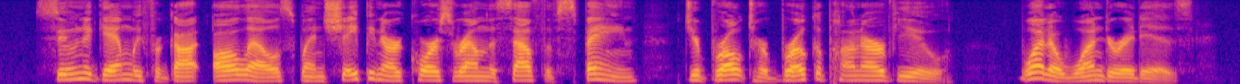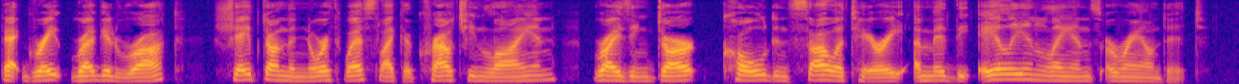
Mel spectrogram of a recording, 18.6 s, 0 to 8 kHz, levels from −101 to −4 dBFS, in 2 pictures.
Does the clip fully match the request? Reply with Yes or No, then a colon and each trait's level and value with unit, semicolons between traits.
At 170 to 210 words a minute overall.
No: average, 155 wpm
